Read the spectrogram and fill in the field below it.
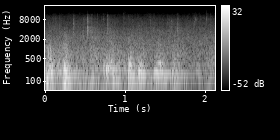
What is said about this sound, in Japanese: でも先生の読みより少しだけ雨の方が早かったみたい。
